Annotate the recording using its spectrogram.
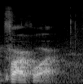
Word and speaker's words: Farquhar: How do you say your last name? – I just say it like that. It's Regan Farquhar.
